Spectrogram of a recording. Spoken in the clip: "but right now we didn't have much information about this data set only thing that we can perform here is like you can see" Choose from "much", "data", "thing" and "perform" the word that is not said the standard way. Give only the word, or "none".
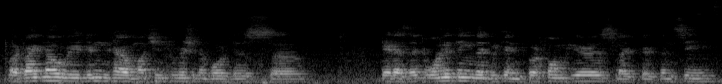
thing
